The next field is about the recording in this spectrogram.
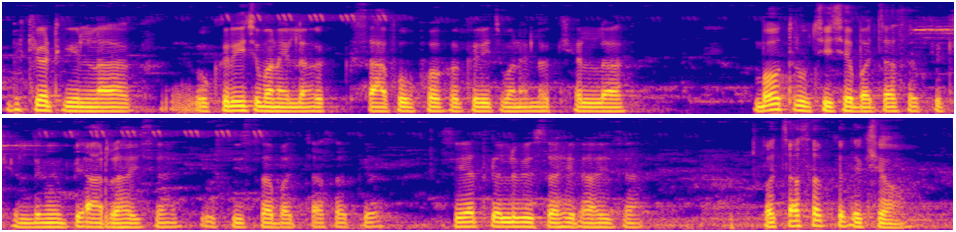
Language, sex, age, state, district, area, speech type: Maithili, male, 30-45, Bihar, Muzaffarpur, rural, spontaneous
